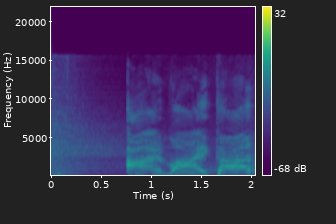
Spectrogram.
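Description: A cartoon wave-wash sound fades away over the first half-second. Then a young girl's cartoon voice makes three short held tones, straining as she pulls a starfish off her face.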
